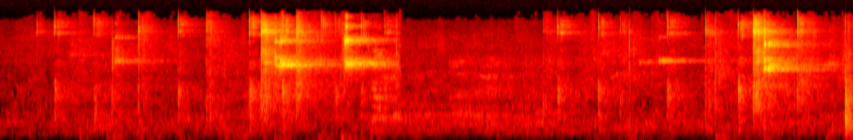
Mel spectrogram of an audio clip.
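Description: Table tennis ball clicking in a rally: a quick series of sharp ticks as the celluloid-type ball bounces on the table and is struck by the rubber-faced bats, with hall reverberation.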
